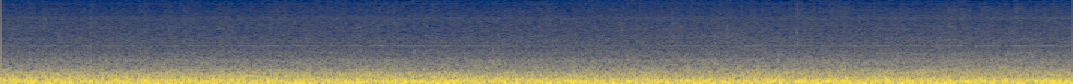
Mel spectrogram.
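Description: Steady low rumble of an airliner's jet engines heard inside the cabin while the plane is on the runway for takeoff.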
